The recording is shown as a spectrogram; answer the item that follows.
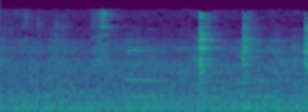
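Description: A metal spoon clicking against a plate, twice in quick succession about a second and a half in, over a faint steady hum.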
